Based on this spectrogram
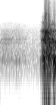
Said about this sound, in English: Sorry, didn't mean to cough in the mic there.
